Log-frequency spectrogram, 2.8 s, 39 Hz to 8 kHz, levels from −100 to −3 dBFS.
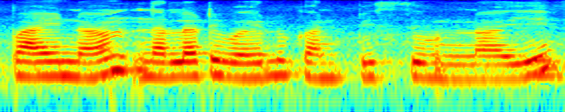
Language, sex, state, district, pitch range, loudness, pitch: Telugu, female, Telangana, Mahabubabad, 200-215 Hz, -17 LUFS, 210 Hz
